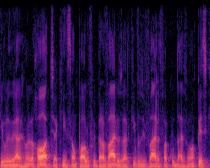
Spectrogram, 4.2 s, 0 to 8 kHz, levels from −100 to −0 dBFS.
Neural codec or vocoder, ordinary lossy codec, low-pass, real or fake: none; none; none; real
